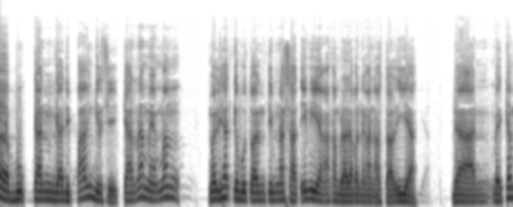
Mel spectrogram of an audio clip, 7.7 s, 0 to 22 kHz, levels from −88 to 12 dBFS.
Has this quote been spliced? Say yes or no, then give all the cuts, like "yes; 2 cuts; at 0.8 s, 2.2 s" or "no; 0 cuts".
no; 0 cuts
